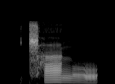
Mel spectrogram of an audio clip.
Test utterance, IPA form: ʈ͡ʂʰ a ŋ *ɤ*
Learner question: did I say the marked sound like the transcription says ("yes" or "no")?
no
